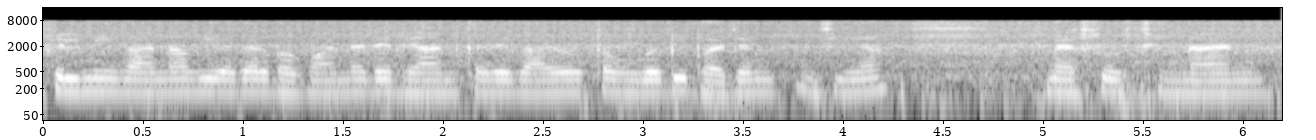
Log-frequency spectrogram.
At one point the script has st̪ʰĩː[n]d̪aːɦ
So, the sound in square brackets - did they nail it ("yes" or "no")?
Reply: yes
